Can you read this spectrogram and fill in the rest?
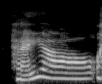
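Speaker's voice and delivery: Southern accent. Shown as a demonstration. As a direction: play up the Southern accent a little. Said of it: "the Southern accent. I always love it".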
